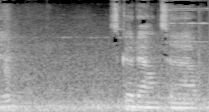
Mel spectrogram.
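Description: A finger presses an elevator button with a soft click.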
